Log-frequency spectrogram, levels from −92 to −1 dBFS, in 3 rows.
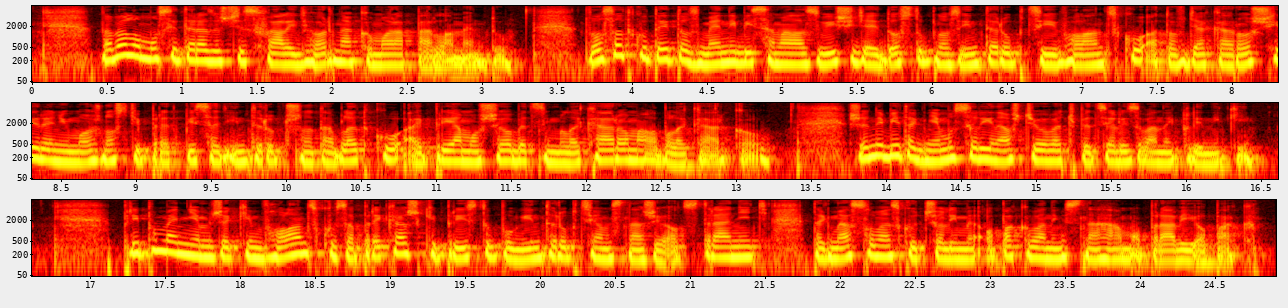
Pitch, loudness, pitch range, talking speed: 170 Hz, -27 LUFS, 160-190 Hz, 150 wpm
